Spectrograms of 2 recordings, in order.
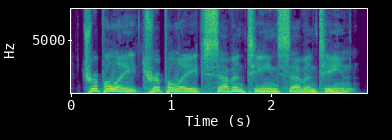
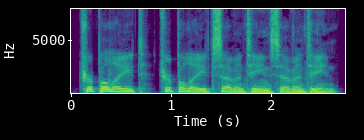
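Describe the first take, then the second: No difference in how they are said.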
